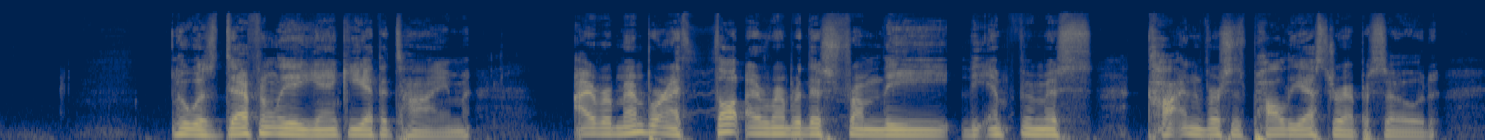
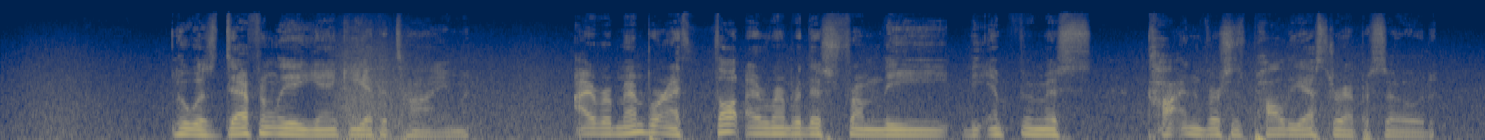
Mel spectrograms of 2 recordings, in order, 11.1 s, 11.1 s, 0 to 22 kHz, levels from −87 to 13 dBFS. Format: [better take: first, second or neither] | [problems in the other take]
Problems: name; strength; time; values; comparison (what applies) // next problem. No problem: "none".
first | wind noise on the microphone; occasional gusts; 15 dB below the speech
